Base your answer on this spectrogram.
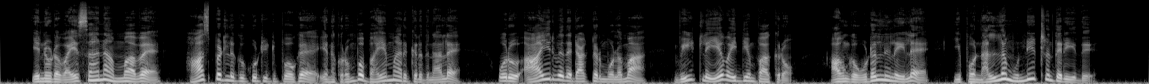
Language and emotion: Tamil, happy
